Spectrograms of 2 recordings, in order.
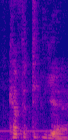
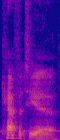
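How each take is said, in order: First: Cafetiere said softly, higher, in French style; soft mock-French cafetiere; French accent. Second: Said in the usual way. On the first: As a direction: try "cafetiere" as a French word. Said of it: "doing it in a French accent".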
